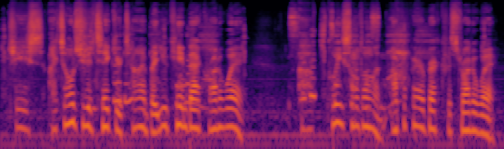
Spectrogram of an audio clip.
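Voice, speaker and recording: Man voicing a meek feverish young woman, pitched up high. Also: normal speed, a crowd in the background, natural voice. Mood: weak, polite. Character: sick, feverish young woman, meek and stubbornly insisting she's fine.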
